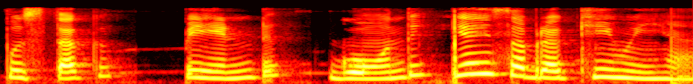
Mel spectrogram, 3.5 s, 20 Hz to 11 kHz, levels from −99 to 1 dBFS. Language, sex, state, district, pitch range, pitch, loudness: Hindi, female, Bihar, West Champaran, 255-345 Hz, 280 Hz, -14 LUFS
